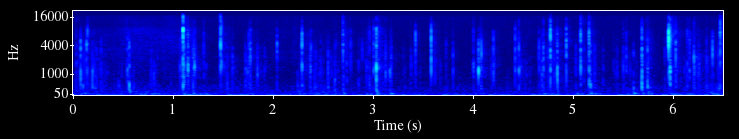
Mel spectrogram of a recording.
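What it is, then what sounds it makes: Crinkling cellophane wrap on a towel. Fingertips with medium painted nails press and crinkle the loose, thin clear cellophane sealed around a folded blue terry Carnival towel lying flat on a table. Dense, bright crackles and sharp snaps come in rapid bursts over a faint low hum, each dying away almost instantly.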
